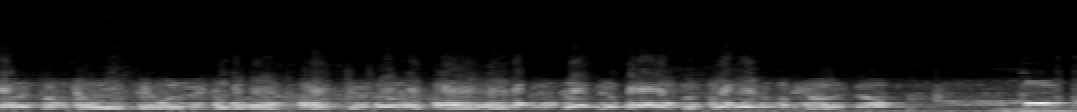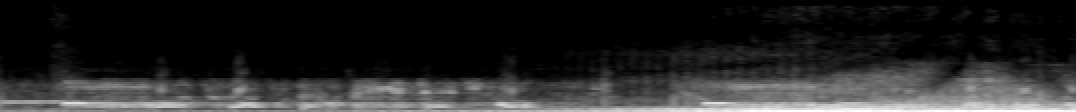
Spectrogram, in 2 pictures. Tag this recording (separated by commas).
Speech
